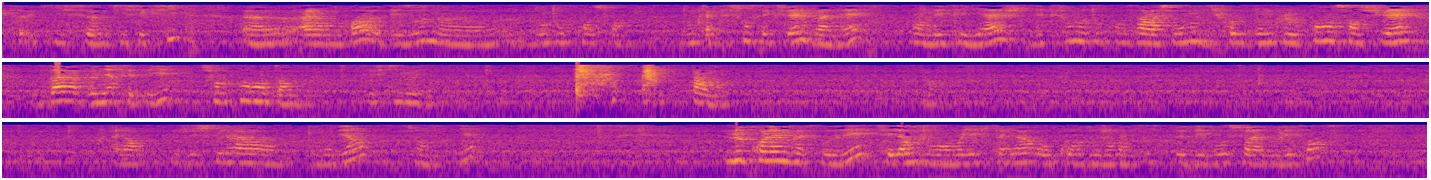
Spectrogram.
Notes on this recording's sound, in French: Désolés pour le bruit de fond de cet enregistrement.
